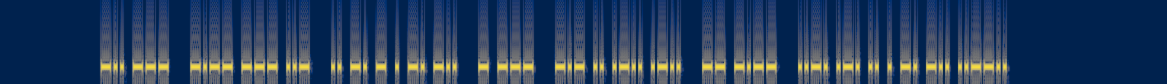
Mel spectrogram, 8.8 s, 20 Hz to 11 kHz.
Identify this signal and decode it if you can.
Morse code, heard as a keyed tone, about 50 wpm, 700 Hz. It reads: DO YOU INTEND TO KILL MY FRIEND?
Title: Sentences from Top 1600 Words 50wpm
